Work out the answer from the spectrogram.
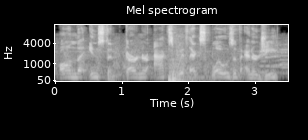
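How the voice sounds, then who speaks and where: A man's voice: a little high, expressive, normal speed, over loud music. A man narrating a comic-book story in a theatrical, emphatic, scripted style.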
